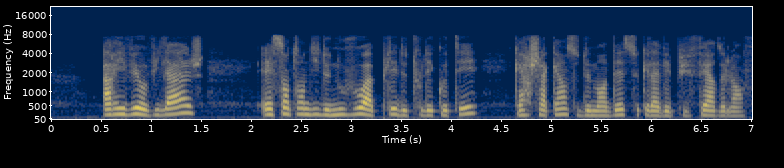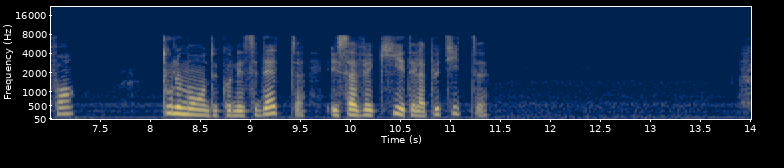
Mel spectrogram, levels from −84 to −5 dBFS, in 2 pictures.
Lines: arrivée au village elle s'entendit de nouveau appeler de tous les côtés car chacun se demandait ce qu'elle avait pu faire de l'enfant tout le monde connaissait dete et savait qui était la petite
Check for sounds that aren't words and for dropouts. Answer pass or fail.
pass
